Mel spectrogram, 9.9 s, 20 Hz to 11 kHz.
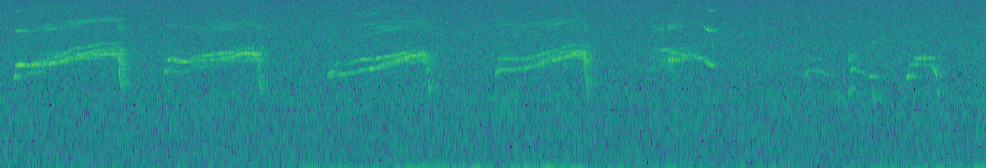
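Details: Bald eagles at a wildlife care centre, where a non-releasable captive adult female fosters a young bald eaglet from Powell River. Thin, high whistled notes slur upward and then drop, given about every 1.5 seconds over steady background hiss.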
